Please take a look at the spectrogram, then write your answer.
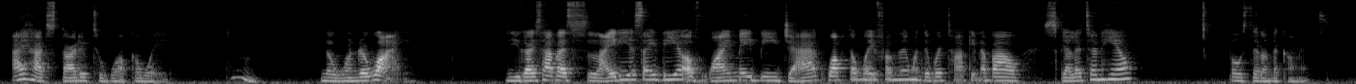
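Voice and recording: A woman speaks fairly slowly at a fairly low pitch. Vocal fry runs through her voice, with ordinary pitch variation.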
